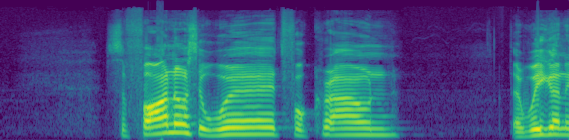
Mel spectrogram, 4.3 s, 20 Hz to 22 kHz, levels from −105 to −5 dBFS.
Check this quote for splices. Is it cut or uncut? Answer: cut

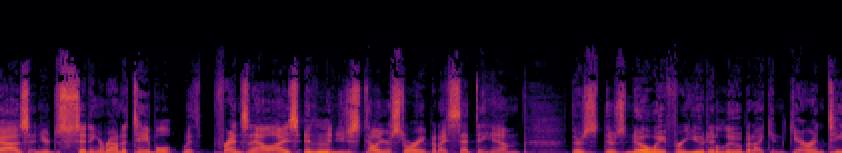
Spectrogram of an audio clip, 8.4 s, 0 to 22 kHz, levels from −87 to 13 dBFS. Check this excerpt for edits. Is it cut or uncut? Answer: cut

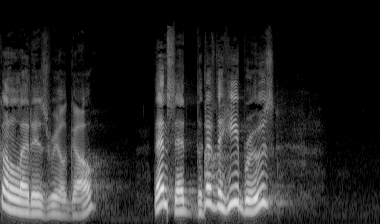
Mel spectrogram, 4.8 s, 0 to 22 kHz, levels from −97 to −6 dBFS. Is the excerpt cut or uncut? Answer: cut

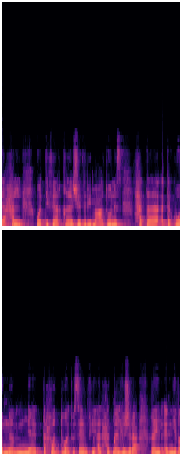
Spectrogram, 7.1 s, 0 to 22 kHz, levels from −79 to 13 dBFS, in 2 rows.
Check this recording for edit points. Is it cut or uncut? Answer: uncut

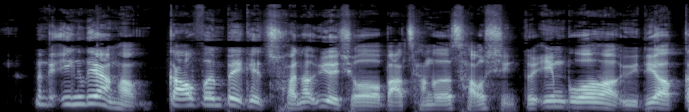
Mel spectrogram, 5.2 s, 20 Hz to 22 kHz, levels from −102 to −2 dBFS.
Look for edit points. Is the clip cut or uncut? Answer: cut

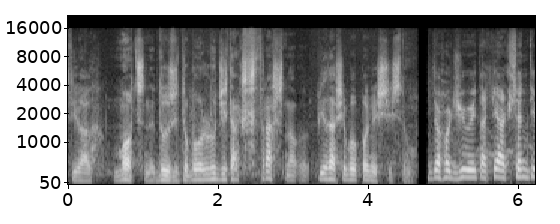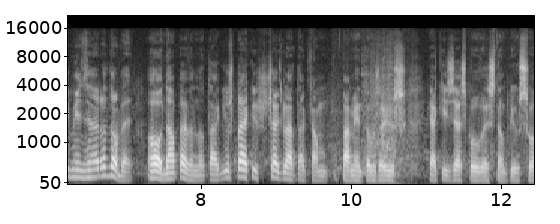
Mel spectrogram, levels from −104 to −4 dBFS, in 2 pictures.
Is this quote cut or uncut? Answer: uncut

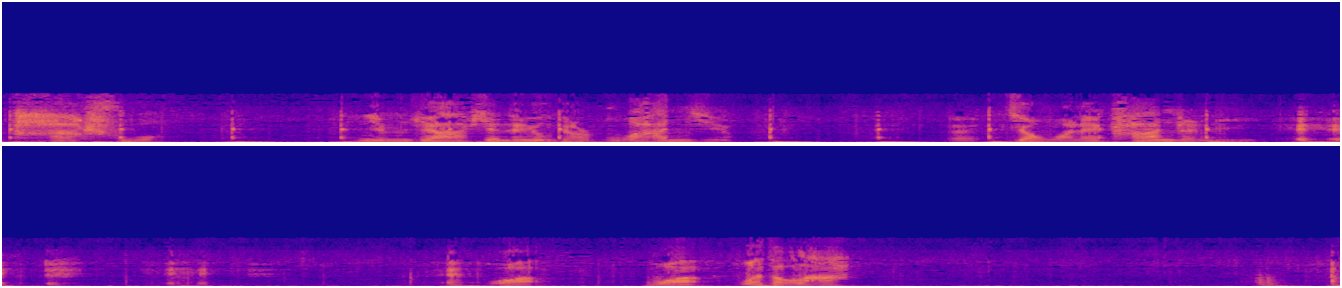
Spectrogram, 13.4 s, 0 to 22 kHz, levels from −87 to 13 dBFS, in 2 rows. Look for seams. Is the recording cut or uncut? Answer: cut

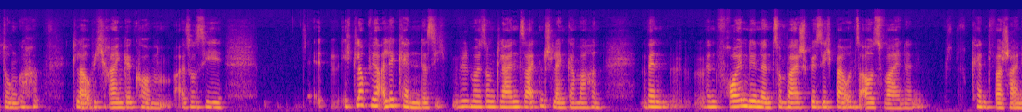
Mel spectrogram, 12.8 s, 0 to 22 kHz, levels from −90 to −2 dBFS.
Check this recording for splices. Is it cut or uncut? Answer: uncut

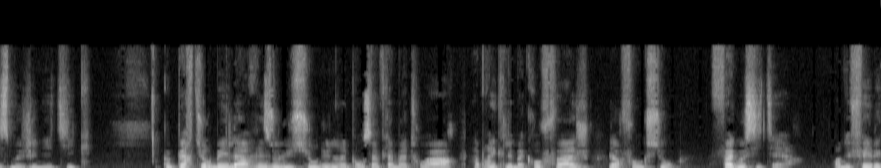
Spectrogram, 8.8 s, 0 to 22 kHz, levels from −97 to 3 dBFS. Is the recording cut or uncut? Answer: cut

